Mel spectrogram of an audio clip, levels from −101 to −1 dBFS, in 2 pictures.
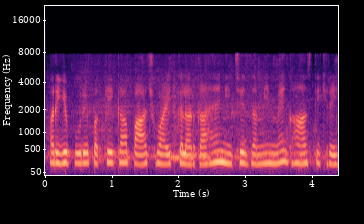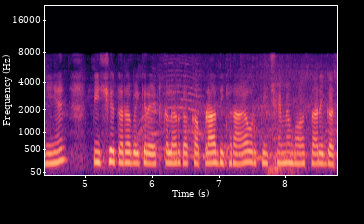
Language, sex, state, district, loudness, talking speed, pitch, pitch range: Hindi, female, Jharkhand, Sahebganj, -22 LUFS, 225 wpm, 205 Hz, 195-215 Hz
